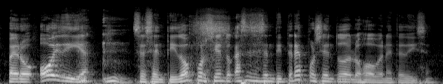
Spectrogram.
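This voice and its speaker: A man's voice: mid-range voice, expressive, quick pace. A Dominican man, a politician, arguing his points at length and earnestly on a radio talk show. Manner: earnest, speaks in long reasoned points. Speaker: politician guest.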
